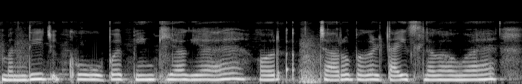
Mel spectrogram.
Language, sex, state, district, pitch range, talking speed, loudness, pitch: Hindi, female, Jharkhand, Deoghar, 215-230 Hz, 160 wpm, -11 LUFS, 220 Hz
